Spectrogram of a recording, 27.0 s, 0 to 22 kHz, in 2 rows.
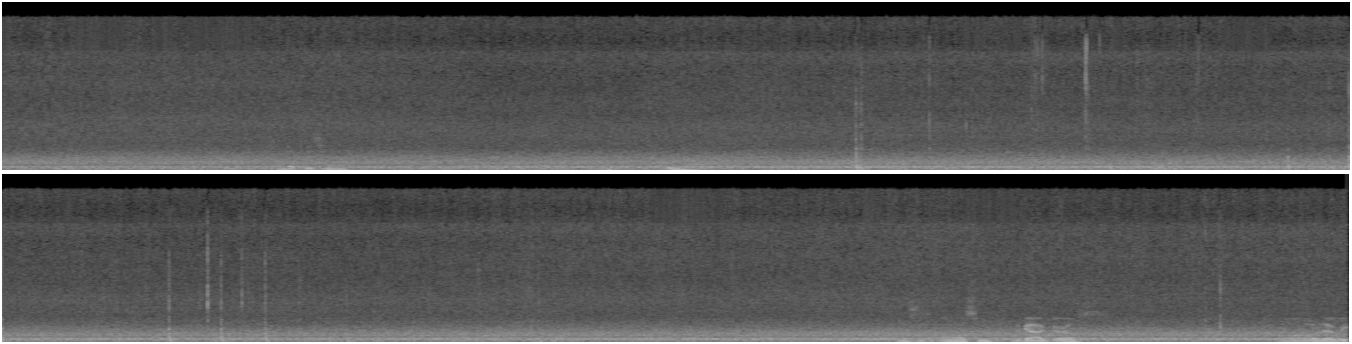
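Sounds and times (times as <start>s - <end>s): honeybees buzzing: 0.0s - 26.9s
nearer bee buzz dropping in pitch: 0.0s - 26.9s.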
